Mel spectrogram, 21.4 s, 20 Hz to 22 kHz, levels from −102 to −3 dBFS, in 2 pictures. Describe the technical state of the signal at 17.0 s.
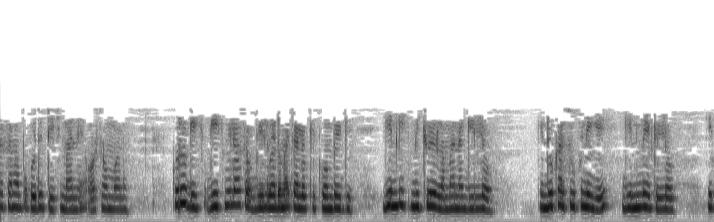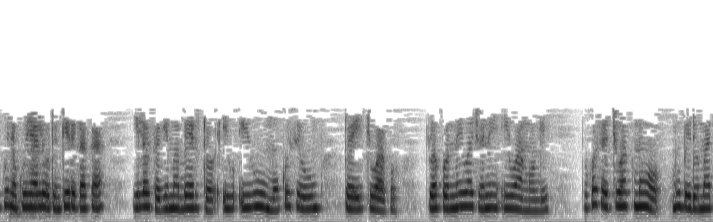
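At 17.0 s, as throughout, the speech is band-limited to about 3.5 kHz and sounds watery and swirly, likely MP3 compression at a very low bitrate, unlike a clean low-pass.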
